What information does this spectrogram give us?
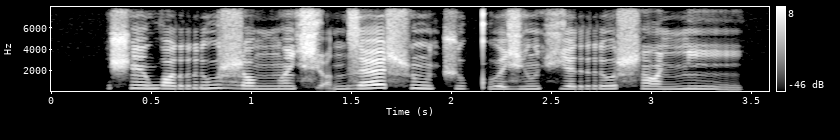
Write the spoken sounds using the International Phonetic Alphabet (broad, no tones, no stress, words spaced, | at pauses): ʃɛ̃wɒruɮɒ ŋʷæ̃ɕɑ̰nzæ ɬũt͡ʃukʷʼæʑũ çɛrʊ ɬɑ̃ɲĩ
